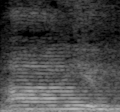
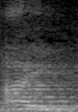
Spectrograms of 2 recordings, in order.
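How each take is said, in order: First: Two separate vowels, ending with an r sound. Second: One merged gliding vowel, with no final r. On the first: This is the standard adult pronunciation. "deret vokal yang diucapkan terpisah" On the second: A young child simplifies the word this way. "anak ini mengucapkan kata air sebagai ai"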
